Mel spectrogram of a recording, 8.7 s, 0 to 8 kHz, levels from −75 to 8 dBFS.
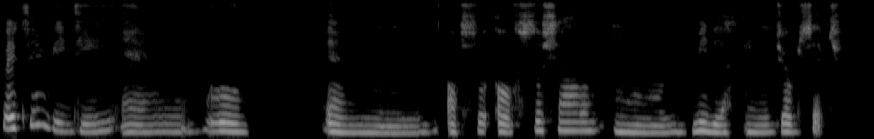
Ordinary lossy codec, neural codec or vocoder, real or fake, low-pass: none; codec, 16 kHz in and 24 kHz out, 2.2 kbps, FireRedTTS-2 codec; fake; 7.2 kHz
